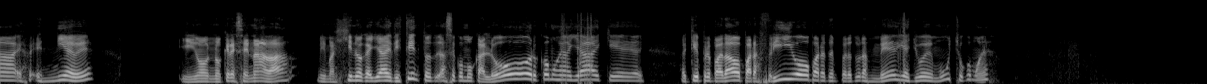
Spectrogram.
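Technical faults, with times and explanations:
5.61–5.92 s and 8.98–9.05 s, loose connector crackle: the speech is broken by two irregular bursts of scratchy crackle, the first lasting about 0.3 s and the second a short 70 ms flick. A worn or dirty contact somewhere in the signal path is making and breaking as it shifts, so the audio is chopped on and off in rapid, uneven steps. Any DC sitting on the line turns each break into a pop.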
